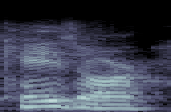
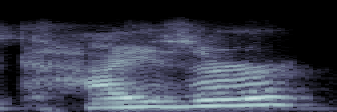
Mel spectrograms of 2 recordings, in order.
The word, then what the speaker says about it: Caesar: It's it's the traditional spelling of Caesar, but they think it's pronounced Khazar. And Lucy just says, "Excuse me, I think you're trying for the Germanic pronunciation, which is Kaiser."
